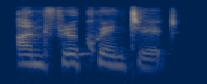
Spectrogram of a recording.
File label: "Unfrequented", Indian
